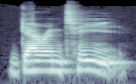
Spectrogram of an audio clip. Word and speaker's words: guarantee: The letter U is often not pronounced when it's after a G and before a vowel. Some common examples are guard, guarantee, guide, guest, guess.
